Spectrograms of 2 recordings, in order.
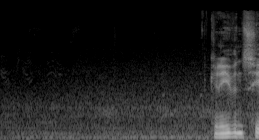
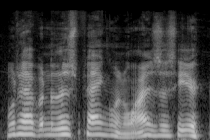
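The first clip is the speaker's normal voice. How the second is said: high, loud disbelief; shocked what-happened outburst; surprised; 9 semitones higher, 7 dB louder than usual. Real, not acted. Finds wrecked penguin statue.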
